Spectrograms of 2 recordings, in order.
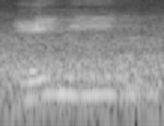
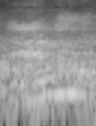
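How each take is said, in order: First: The name is said the English way. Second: The name is said the Japanese way. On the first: This is the earlier dub's version of the name. "Früher Amy" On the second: This is the current dub's version of the name. "also jetzt, glaube ich, ne? ... eher die japanischen Ausprägungen"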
